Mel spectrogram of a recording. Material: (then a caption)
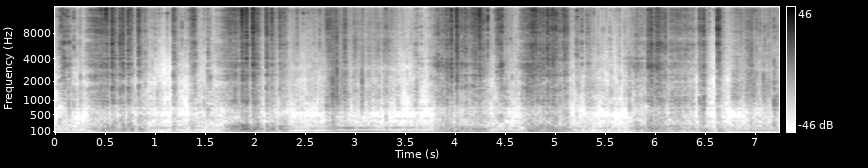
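Soap. A utility-knife blade cuts slices off a small, solid piece of dried orange soap held in the hand. Dry, crisp scraping and crackling bursts repeat throughout, with bright, gritty texture over a steady low hum.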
